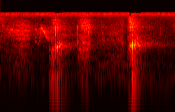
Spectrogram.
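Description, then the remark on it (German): A pig named Max grunts three times in quick succession, short snorting bursts a moment apart, fairly loud over a quiet background. “Plötzlich grunzt Max lautlos.”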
